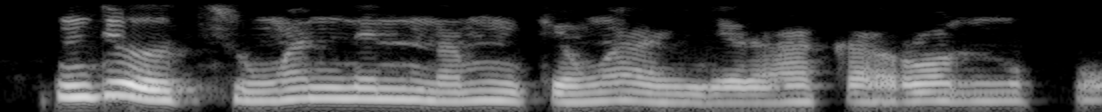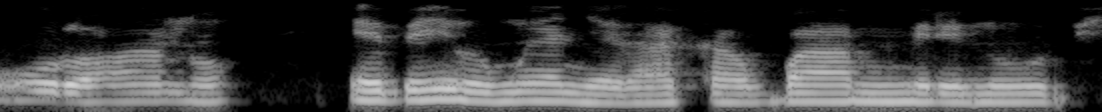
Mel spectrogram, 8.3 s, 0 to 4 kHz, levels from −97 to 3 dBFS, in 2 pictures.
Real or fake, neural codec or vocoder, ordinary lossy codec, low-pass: fake; vocoder, 24 kHz, 100 mel bands, Vocos; none; 3.6 kHz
